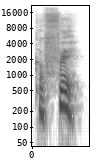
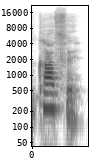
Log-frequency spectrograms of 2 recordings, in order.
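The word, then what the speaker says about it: קפה: The same goes with cafe. It goes on the second syllable, cafe, as opposed to cafe.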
